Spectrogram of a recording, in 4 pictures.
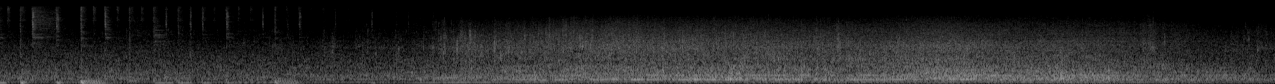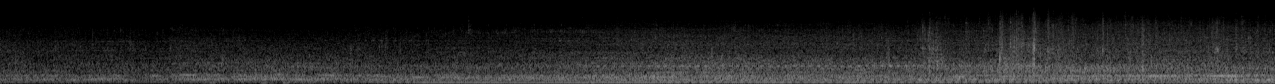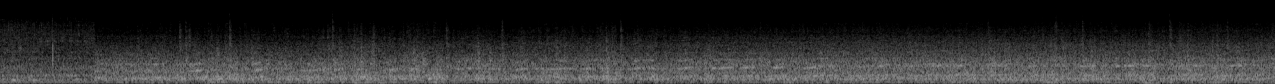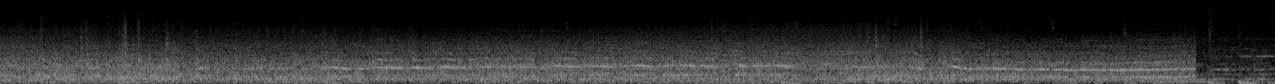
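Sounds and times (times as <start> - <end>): car engine running: 0.0 - 5.6
rising whine: 18.4 - 51.0.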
